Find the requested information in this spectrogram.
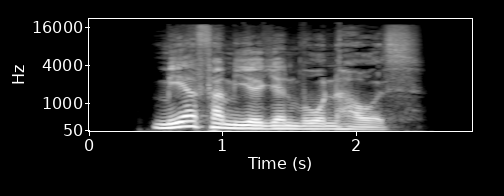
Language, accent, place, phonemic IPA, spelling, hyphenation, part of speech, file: German, Germany, Berlin, /ˈmeːɐ̯faˌmiːli̯ənˌvoːnhaʊ̯s/, Mehrfamilienwohnhaus, Mehr‧fa‧mi‧li‧en‧wohn‧haus, noun, De-Mehrfamilienwohnhaus.ogg
- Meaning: multifamily house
